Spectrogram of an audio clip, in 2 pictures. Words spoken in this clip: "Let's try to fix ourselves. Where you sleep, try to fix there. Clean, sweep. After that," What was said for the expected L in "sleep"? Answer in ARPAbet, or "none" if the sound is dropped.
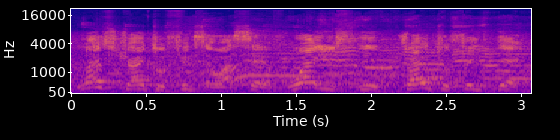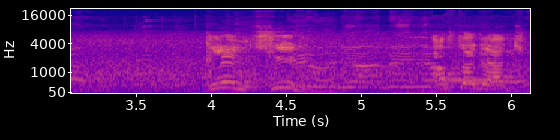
W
